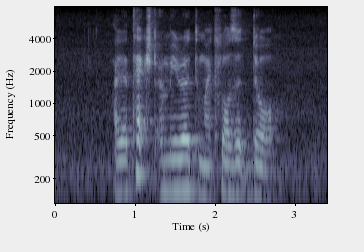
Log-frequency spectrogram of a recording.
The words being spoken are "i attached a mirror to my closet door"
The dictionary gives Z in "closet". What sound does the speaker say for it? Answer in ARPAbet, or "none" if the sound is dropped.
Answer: Z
